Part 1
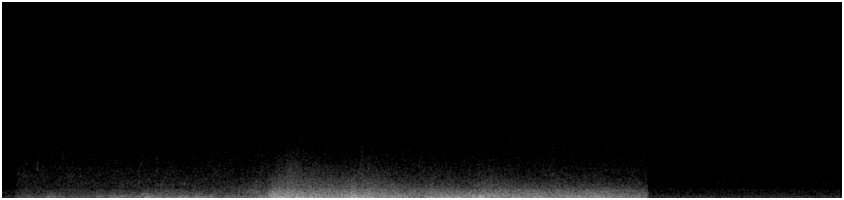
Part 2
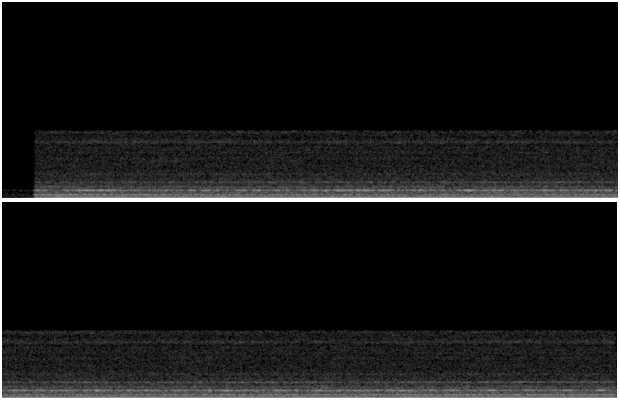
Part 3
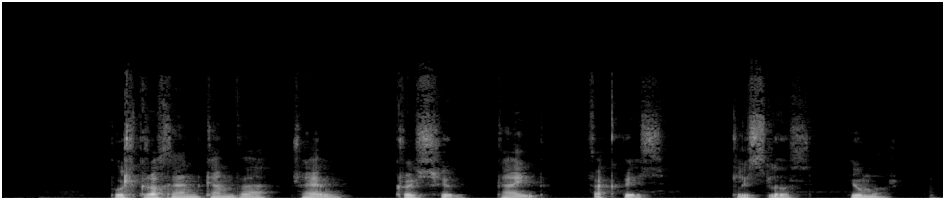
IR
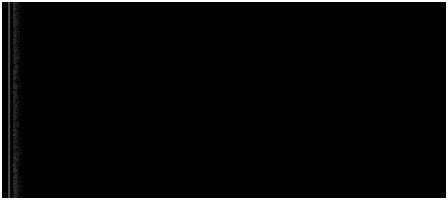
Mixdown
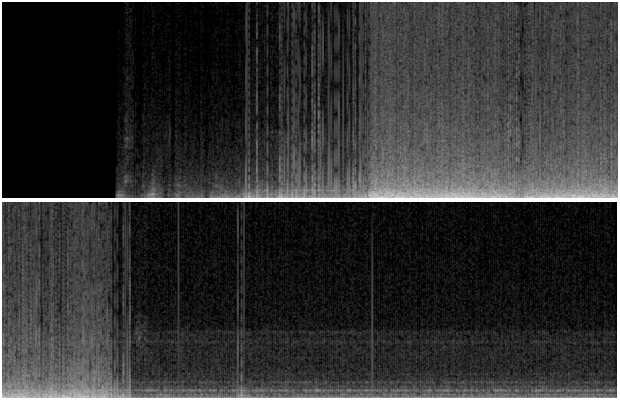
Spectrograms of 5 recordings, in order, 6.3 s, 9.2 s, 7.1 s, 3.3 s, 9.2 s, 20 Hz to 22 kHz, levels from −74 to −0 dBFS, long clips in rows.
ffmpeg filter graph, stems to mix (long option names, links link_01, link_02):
-filter_complex "[0:a]acontrast=71,asoftclip=type=hard:threshold=-21dB,dynaudnorm=framelen=380:gausssize=5:maxgain=10.5dB,adelay=750,volume=-3dB,asplit=2[link_01][link_02];[link_02]volume=-21.5dB[link_03];[1:a]adelay=1650,volume=2.5dB,asplit=2[link_04][link_05];[link_05]volume=-6.5dB[link_06];[2:a]asplit=2[link_07][link_08];[link_08]adelay=6.2,afreqshift=-0.47[link_09];[link_07][link_09]amix=inputs=2:normalize=1,volume=-10dB[link_10];[3:a]atrim=start_sample=2205[link_11];[link_03][link_06]amix=inputs=2:normalize=0[link_12];[link_12][link_11]afir=irnorm=-1:irlink=0[link_13];[link_01][link_04][link_10][link_13]amix=inputs=4:normalize=0,acrusher=bits=4:dc=4:mix=0:aa=0.000001"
